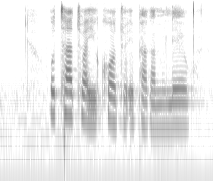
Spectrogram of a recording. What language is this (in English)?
South Ndebele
